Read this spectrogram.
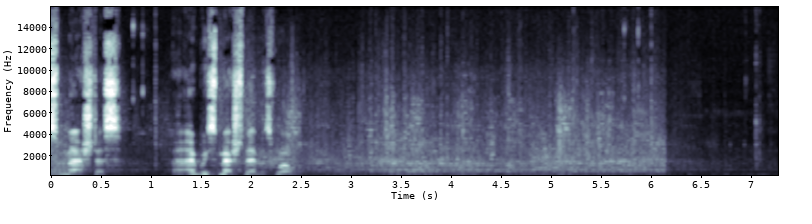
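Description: Weapons clash and clatter in a battle.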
